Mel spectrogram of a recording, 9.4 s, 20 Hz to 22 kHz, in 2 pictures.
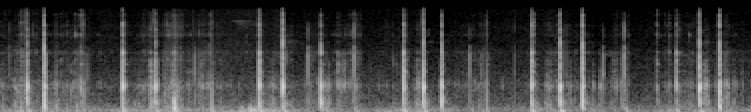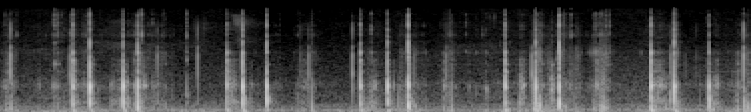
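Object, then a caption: Small wooden paddle. A small, light, solid wooden paddle-shaped piece is held upright and tapped with the fingertips in quick, uneven bursts. Each tap is a short, dry knock with a woody tone around 900 Hz and a brief bright click, dying away almost at once over a quiet background.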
